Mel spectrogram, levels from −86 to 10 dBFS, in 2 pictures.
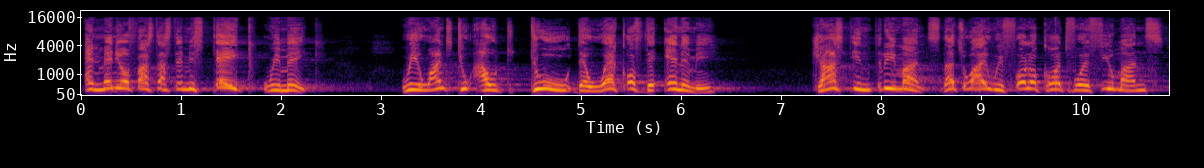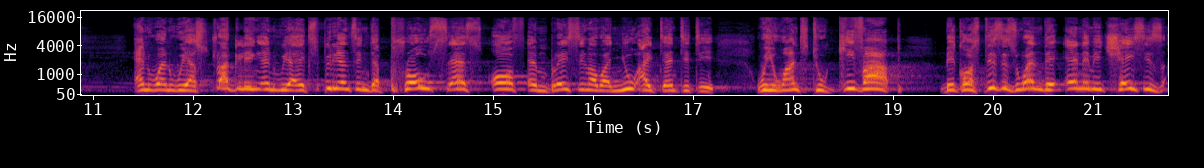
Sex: male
